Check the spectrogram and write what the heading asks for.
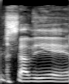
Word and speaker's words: Xavier: Ja, det uttalar precis som det hörs. Alltså, Xavier.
